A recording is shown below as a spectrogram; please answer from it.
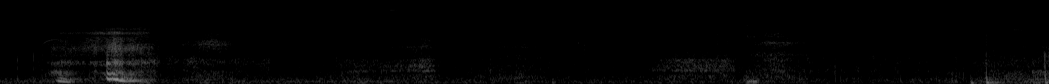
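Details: Husband asleep on wife's shoulder: irregular soft snorting, rumbling breath noises with quiet room noise between; ordinary snoring.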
